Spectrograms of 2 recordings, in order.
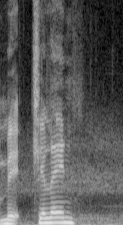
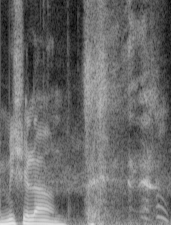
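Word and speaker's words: Michelin: when in the UK you're Mitchell in which is not how you pronounce the French Tire maker michelan funny saying it we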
